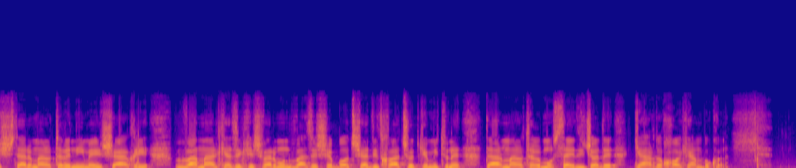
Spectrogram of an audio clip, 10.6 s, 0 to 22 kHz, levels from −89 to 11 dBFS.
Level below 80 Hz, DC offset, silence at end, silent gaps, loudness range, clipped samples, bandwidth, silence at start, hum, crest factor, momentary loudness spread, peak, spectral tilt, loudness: -52 dBFS; under 0.1%; 0.35 s; none; 2 LU; under 0.1%; 9.8 kHz; 0 s; none; 16 dB; 8 LU; -4 dBFS; -5 dB/octave; -19 LUFS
